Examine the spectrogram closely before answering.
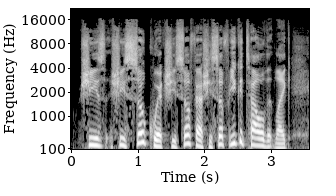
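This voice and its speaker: A man talks at a very fast pace. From Ohio. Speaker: podcast co-host. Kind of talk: casual chat. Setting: remote call.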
